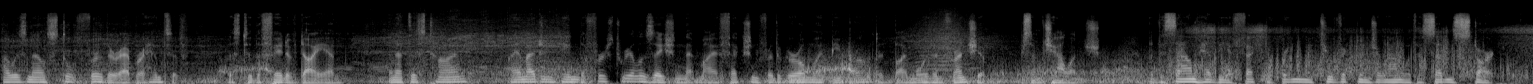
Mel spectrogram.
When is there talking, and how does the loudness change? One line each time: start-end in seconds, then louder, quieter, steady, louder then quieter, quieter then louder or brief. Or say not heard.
0.0-15.2 steady.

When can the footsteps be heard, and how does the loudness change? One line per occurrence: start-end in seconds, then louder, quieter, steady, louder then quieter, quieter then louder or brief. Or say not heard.
not heard.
